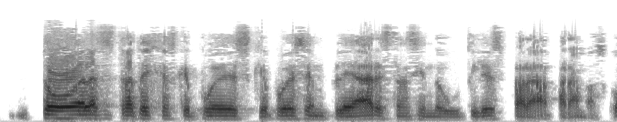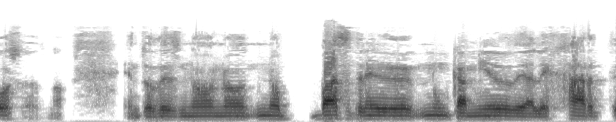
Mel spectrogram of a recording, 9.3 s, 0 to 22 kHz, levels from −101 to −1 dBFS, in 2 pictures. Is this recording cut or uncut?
uncut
